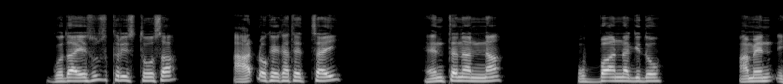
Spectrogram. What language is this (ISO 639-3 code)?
dwr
